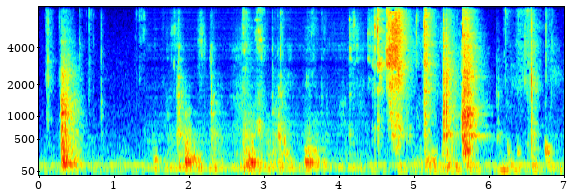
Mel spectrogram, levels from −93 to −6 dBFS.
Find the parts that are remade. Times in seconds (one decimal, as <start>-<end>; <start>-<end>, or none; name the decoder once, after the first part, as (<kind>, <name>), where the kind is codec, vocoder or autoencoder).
1.4-4.4 (vocoder, HiFi-GAN)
